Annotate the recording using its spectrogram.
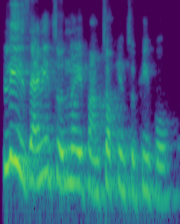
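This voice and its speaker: A woman with a Nigerian accent giving a motivational webinar talk, animated, repeating phrases and asking the audience questions. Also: a little high, very fast, rough recording. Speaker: webinar host and coach.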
